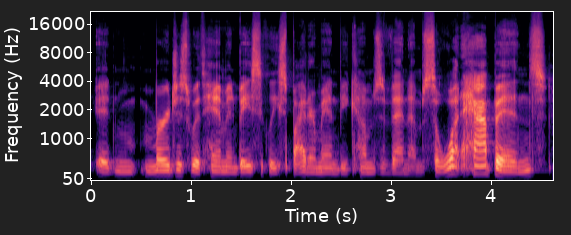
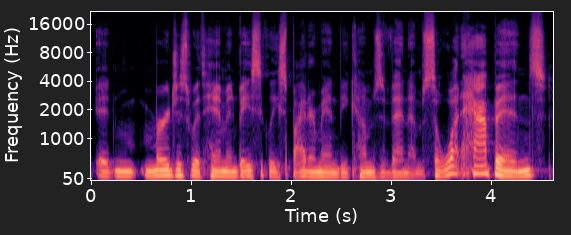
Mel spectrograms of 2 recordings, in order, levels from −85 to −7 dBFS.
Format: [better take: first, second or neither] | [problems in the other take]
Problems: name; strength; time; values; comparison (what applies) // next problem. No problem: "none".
second | thin; very; fading below 350 Hz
